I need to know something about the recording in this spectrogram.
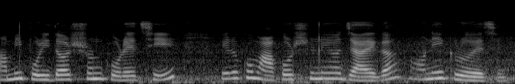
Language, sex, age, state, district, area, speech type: Bengali, female, 45-60, West Bengal, Kolkata, urban, spontaneous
